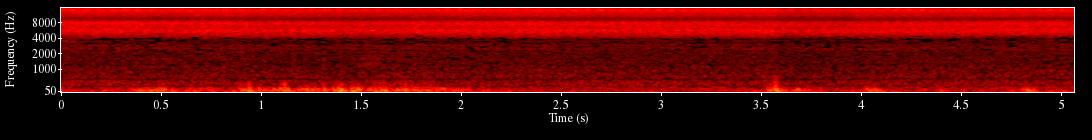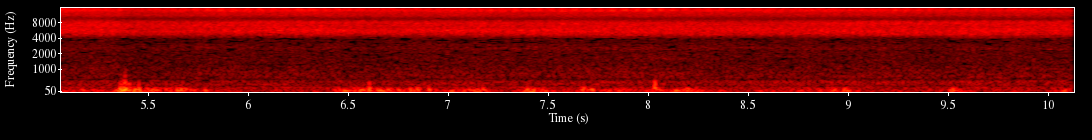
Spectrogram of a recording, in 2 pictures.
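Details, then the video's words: Cicadas in woods beneath the Yoro Mountains on Japan's Tokai Nature Trail, between Osaka and Tokyo, heard while hiking north toward Sekigahara: a steady, dense, high-pitched shrill drone throughout, with crunching footsteps beneath. "Marching to a Japanese cicada sound track."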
